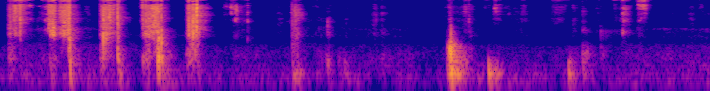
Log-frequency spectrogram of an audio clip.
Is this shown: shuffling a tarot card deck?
yes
